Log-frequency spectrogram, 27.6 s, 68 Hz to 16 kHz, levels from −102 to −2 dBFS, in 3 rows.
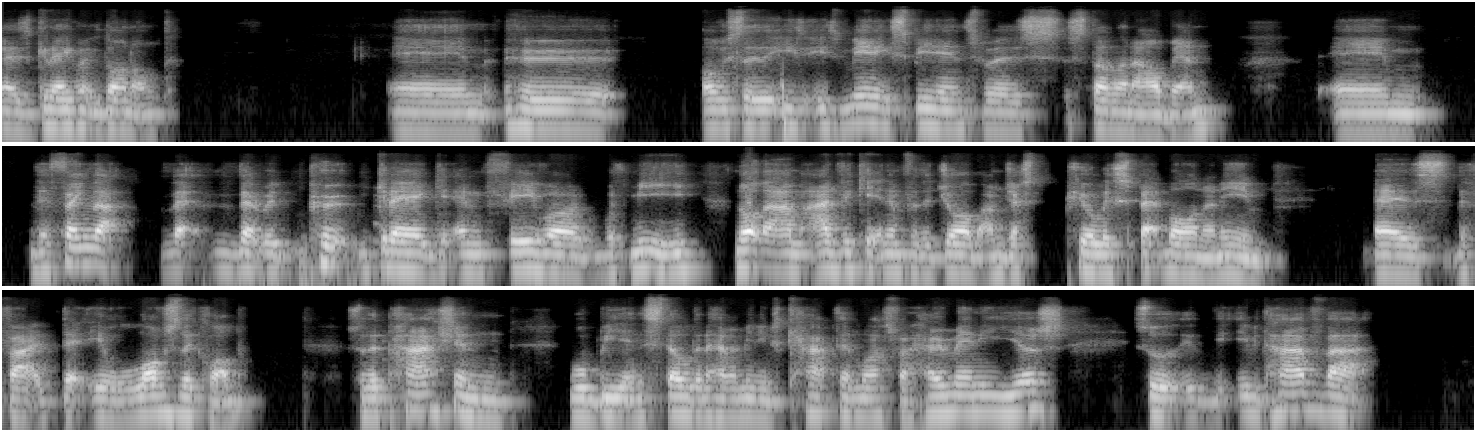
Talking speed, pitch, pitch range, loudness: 155 wpm, 120 Hz, 110-125 Hz, -23 LUFS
